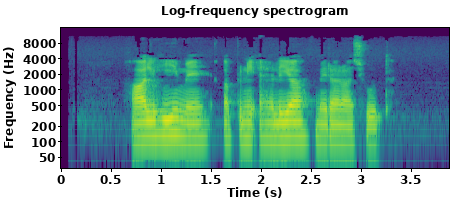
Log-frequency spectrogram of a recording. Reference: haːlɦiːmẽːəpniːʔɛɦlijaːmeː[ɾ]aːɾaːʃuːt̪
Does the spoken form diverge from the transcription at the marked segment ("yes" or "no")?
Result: no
